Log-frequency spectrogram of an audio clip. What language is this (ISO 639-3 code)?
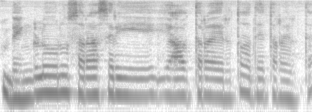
kan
